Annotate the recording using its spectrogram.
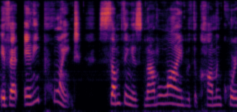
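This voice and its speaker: A woman with a normal speaking voice and fairly high pitch talks at a moderate pace with ordinary pitch variation, the sound dry and close with no echo. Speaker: math education instructor. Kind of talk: recorded lecture.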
